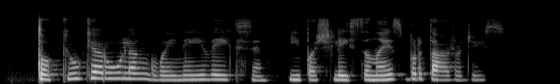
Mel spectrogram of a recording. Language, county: Lithuanian, Tauragė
